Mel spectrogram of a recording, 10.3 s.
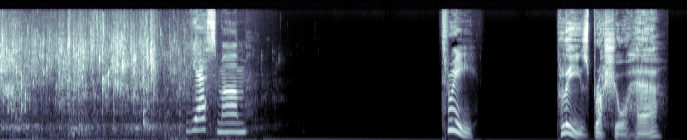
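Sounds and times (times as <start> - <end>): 
water running from a tap while hands are washed: 0.0 - 4.8
speech: 2.9 - 3.8, 6.7 - 7.2, 8.4 - 10.0.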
